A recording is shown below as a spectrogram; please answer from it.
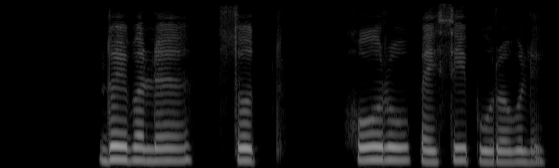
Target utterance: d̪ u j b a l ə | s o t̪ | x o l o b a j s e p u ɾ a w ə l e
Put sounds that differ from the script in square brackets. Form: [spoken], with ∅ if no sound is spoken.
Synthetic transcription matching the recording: d̪ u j b a l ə | s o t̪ | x o [ɾ] o [p] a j s e p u ɾ a w ə l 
